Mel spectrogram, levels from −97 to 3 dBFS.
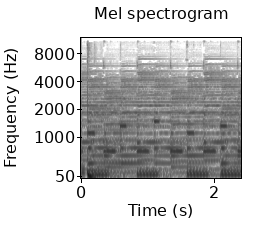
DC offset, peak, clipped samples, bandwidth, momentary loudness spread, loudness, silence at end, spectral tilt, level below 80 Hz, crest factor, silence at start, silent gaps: under 0.1%; -4 dBFS; under 0.1%; 11.5 kHz; 4 LU; -21 LUFS; 0 s; -6 dB/octave; -28 dBFS; 18 dB; 0 s; none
